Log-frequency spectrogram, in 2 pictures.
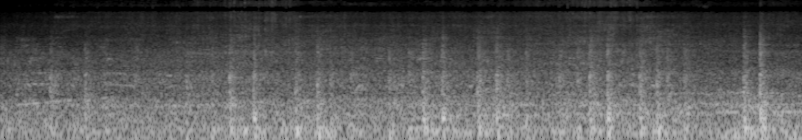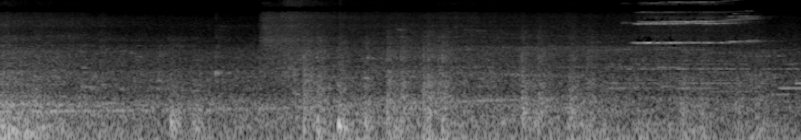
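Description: Electric train running along the track: a steady low rumble with rapid wheel clicks over the rail joints, growing louder and then easing off past the middle. Near the end a few high thin tones come in, a wheel squeal.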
